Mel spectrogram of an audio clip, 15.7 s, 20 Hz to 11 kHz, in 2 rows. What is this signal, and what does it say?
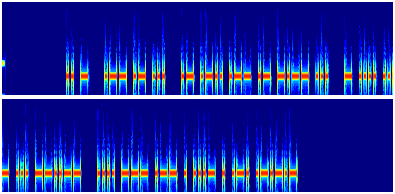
Morse code, heard as a keyed tone, about 25 wpm, 700 Hz. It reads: IT WAS ALWAYS THUS, HOWEVER.
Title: Sentences from Top 1000 Words - Review Part 5 - 25wpm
